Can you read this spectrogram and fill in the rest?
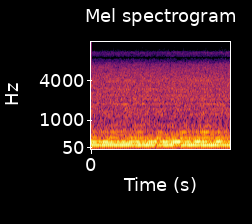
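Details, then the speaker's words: Ford Focus WRC project car, first start after 4+ years off the road on a booster pack: smooth, steady four-cylinder hum with even firing, no knocks or misses; some sensors possibly still disconnected. "still got obviously because of all the wiring there could be some sensors still disconnected we've got to go over it but this is basically we've just got it running"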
